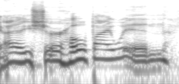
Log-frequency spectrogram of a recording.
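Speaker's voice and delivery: put-on high, slow, soft old-lady voice; grandmother voice. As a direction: quaver it out slowly like a hopeful granny. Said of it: "Is that your grandmother voice?".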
